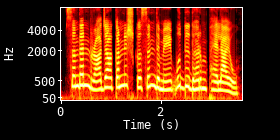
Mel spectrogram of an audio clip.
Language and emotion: Sindhi, neutral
